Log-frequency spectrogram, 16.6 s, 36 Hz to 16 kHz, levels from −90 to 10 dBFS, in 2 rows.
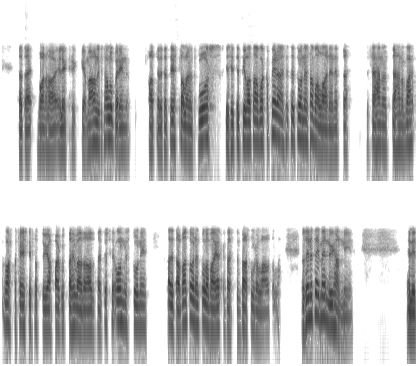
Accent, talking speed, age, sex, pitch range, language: native, 190 wpm, 30-49, male, 110-135 Hz, Finnish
